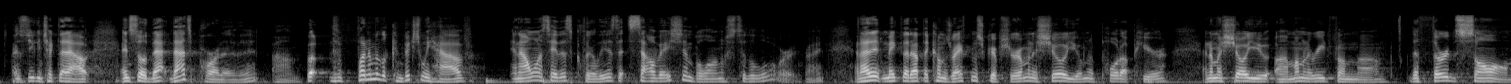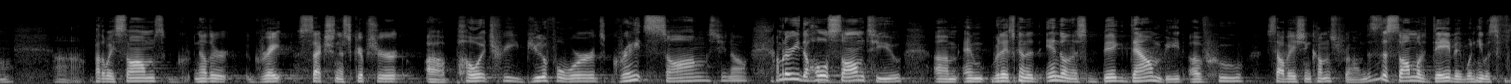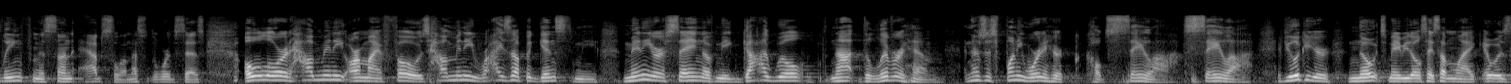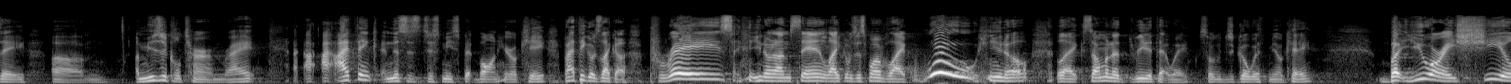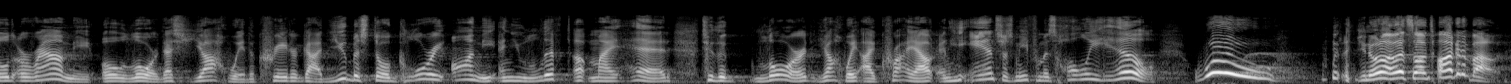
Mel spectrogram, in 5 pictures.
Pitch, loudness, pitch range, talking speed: 150 Hz, -18 LUFS, 135-175 Hz, 225 wpm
